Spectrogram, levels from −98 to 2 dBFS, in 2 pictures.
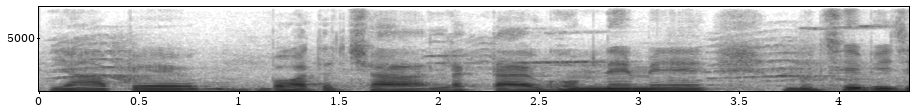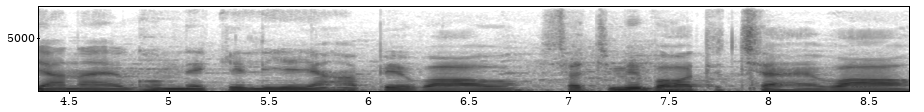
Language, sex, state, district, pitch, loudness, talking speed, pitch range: Hindi, male, Bihar, Purnia, 125 Hz, -21 LUFS, 180 wpm, 120-130 Hz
